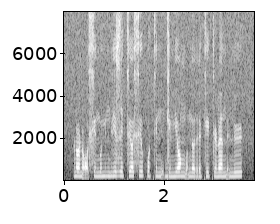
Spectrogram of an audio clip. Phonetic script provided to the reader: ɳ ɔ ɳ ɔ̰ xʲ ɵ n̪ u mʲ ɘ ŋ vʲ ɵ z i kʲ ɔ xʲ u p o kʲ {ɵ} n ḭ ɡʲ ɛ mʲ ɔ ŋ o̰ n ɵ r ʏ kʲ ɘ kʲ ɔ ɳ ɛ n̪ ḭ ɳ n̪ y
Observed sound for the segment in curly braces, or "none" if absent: ɵ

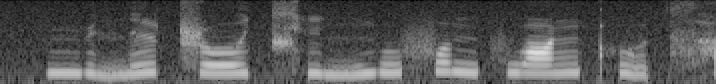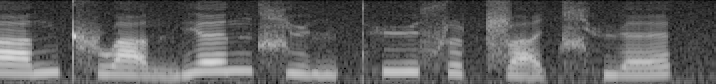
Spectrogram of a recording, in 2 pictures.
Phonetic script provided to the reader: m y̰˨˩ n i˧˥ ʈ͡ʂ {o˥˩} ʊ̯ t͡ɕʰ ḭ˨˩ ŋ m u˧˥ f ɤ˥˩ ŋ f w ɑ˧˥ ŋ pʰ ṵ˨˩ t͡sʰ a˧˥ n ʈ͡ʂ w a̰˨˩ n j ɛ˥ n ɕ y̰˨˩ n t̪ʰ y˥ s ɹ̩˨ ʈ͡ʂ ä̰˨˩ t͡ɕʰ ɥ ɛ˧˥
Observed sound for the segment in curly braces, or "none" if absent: o˧˥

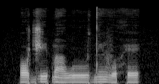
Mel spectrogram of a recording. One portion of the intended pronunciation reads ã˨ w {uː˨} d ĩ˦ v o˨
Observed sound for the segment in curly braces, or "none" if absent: uː˨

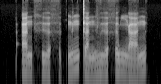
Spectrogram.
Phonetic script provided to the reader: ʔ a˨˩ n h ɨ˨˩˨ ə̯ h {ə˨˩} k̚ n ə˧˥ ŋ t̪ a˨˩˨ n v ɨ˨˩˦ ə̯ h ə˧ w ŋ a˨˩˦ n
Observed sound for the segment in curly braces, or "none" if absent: ə˨˩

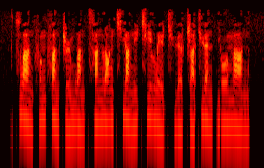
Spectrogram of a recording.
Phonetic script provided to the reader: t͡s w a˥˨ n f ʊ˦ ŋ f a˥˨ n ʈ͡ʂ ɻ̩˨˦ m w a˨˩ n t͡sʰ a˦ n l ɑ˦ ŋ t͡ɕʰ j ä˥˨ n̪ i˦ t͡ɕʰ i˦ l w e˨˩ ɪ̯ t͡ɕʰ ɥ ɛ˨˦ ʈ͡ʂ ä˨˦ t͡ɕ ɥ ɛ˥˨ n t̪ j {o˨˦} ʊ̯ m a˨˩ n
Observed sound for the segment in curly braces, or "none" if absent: o˦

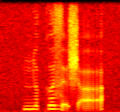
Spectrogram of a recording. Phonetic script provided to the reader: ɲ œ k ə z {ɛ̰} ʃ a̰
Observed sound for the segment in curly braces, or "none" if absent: ɛ̰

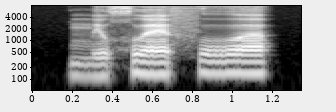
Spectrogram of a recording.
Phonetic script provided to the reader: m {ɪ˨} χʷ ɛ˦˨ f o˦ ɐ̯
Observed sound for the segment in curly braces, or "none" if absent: ɪ˨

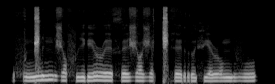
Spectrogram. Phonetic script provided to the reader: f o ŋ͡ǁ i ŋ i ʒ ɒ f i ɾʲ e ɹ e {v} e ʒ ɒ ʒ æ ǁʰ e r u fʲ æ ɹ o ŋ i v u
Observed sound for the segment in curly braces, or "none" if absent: θ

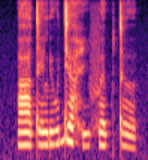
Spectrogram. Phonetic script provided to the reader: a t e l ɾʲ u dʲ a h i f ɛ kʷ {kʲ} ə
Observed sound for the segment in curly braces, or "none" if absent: t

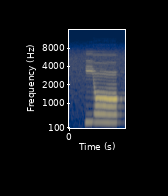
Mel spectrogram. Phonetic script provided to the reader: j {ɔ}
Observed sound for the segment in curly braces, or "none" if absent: ɔ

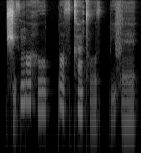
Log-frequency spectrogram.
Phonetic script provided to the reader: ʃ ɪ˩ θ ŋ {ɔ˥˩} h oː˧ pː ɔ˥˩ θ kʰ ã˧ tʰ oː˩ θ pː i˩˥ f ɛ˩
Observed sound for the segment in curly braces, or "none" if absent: ɔ˥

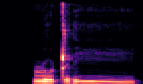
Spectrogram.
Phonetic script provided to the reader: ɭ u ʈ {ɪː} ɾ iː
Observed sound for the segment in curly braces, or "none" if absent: ɪ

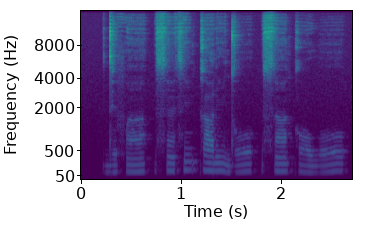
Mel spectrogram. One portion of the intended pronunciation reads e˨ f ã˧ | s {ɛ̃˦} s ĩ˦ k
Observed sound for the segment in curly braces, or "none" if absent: ɛ̃˧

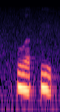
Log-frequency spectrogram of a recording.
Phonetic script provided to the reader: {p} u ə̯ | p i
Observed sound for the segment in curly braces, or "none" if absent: p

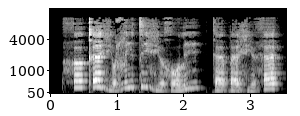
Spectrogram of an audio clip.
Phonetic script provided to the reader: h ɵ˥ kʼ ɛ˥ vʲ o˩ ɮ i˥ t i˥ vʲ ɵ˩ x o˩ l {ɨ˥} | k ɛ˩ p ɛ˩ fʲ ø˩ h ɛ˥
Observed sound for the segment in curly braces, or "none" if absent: i˥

